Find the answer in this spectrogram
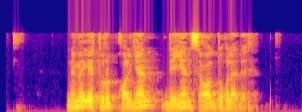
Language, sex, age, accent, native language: Uzbek, male, 18-24, Toshkent shahri, Uzbek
